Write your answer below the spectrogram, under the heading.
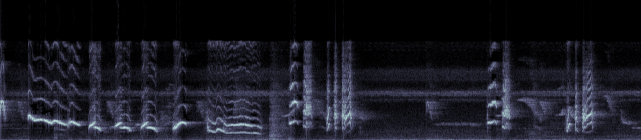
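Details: Oriental magpie-robin, a vigorous 'gacor' singer used to stir other magpie-robins to aggression: a fast run of repeated down-slurred whistles, a descending whistle, then scattered harsh chirps with pauses.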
